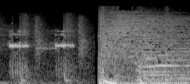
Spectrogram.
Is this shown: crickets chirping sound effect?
yes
